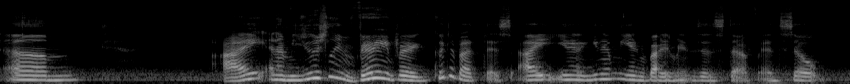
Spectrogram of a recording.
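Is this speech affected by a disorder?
Yes: cerebral palsy.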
